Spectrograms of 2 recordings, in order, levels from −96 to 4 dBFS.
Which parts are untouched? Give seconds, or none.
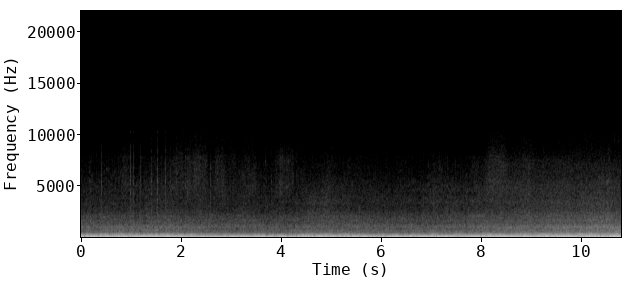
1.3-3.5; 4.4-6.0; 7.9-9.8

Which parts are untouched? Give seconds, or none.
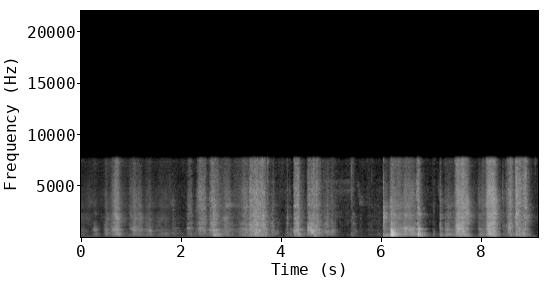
1.8-2.7; 3.3-6.1; 6.7-7.3; 8.4-9.2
